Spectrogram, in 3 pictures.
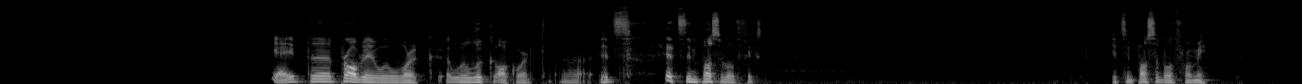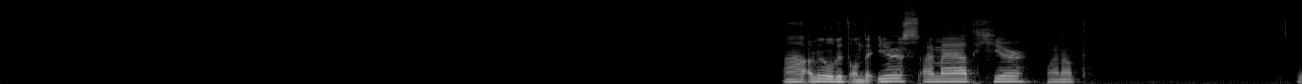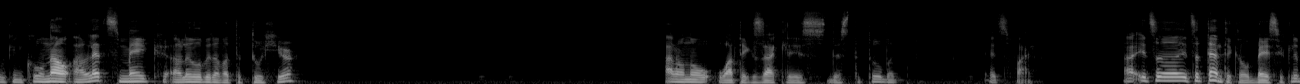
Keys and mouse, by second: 6.2-12.1 alt+drag, 15.2-23.8 ctrl+alt+drag, 23.8-26.3 alt+right drag, 26.7-27.5 [, 35.2-39.0 ctrl+alt+drag.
